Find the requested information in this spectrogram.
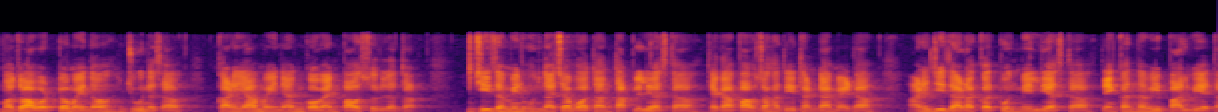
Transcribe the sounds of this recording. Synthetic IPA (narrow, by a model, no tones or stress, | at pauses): m̤əd͡zoaʋəʈːəməinɔd͡ʑuːnəsa | kaɾɳjaməinjãnɡɔʋãnpawsuɾuːd͡zat̪a | d͡ʑiːd͡zəmiːnunːat͡ɕjaʋɔt̪ãnt̪apleliːəst̪at̪ɛ̃kapawsaɦad̪iːt̪ʰəɳɖamɛɭʈaː | ɽ̃id͡ʑid͡zaɽakəɾpuːnmelːiːəst̪at̪ɛ̃ŋkanəʋiːpalʋiːjɛt̪a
